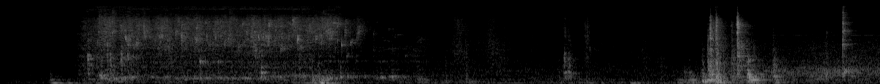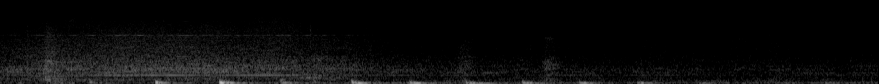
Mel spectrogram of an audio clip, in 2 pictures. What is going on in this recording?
I washed my hands in the sink and dried them with a towel before opening the bathroom’s door, switching off the lights and walking into the hallway, where a vacuum cleaner was being used.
